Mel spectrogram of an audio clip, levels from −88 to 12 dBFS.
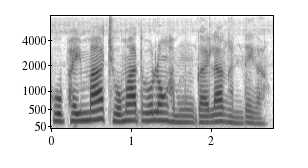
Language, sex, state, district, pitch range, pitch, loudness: Wancho, female, Arunachal Pradesh, Longding, 165-215 Hz, 190 Hz, -17 LUFS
